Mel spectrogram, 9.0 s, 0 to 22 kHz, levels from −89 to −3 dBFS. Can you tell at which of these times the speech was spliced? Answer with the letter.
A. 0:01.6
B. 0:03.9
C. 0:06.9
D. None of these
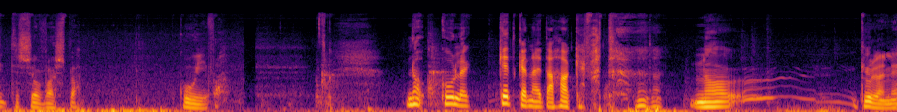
D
